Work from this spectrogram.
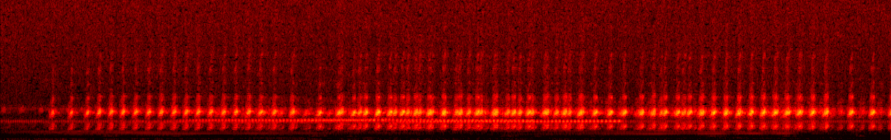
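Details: Night pond chorus of tree frogs in north-east Italy, mid-April: fast rattling croaks building into a dense continuous series, several callers overlapping, with mole crickets trilling steadily beneath.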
